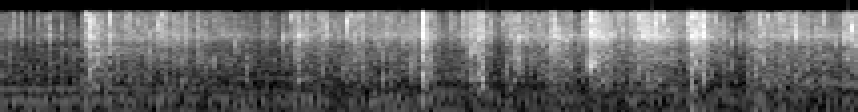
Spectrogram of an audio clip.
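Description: A plastic clothing package being crinkled and torn open by hand. It makes irregular rustling crinkles, with a few sharper crackles about two and three seconds in.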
